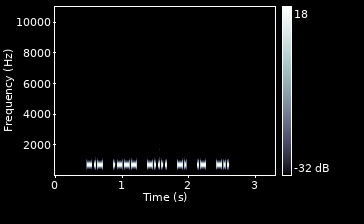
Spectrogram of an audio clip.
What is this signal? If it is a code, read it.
Morse code, heard as a keyed tone, about 46 wpm, spaced as for 32 wpm, 700 Hz. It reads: KJ6NAD
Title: USA Call Signs - 6 Characters - 2x Character Spacing - 45wpm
